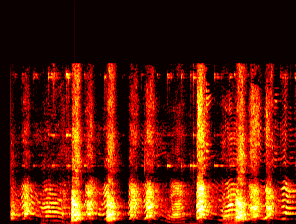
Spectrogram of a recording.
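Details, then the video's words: Two Siberian huskies indoors, eager to go outside to potty, make loud wavering howl-like yowls and vocal whines with sharp barking bursts, overlapping calls rising and falling, several per second. "Huskies Eager to Go Out to Potty"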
